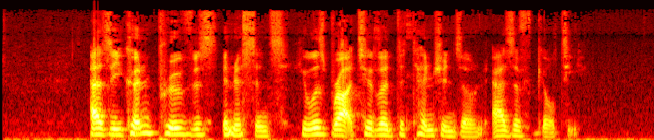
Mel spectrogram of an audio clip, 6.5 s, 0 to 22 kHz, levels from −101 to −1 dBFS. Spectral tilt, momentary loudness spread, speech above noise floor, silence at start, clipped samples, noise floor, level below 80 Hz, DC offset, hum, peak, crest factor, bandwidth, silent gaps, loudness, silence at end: -5 dB/octave; 15 LU; 30 dB; 0.9 s; under 0.1%; -47 dBFS; -50 dBFS; under 0.1%; none; 0 dBFS; 18 dB; 16.5 kHz; none; -18 LUFS; 0.75 s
